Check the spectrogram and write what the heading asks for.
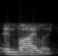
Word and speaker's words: Inviolate: Am I saying it right? Inviolate? Is that the right pronunciation? – Inviolate, yeah.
